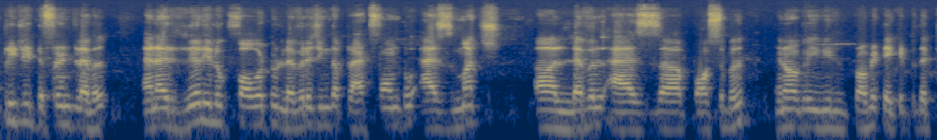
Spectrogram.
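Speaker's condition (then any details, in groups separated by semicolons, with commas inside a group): No condition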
